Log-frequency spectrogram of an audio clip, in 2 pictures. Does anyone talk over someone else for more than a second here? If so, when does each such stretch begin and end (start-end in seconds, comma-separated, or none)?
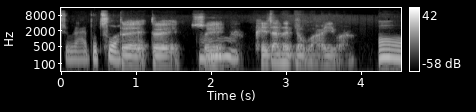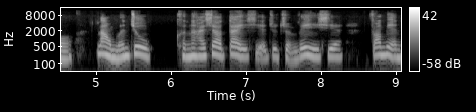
none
